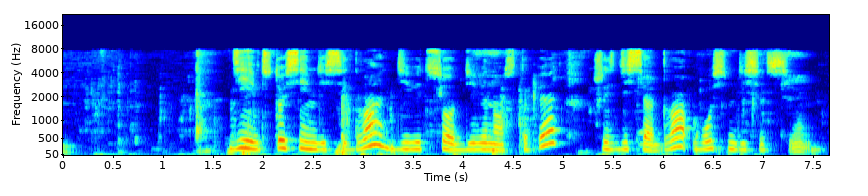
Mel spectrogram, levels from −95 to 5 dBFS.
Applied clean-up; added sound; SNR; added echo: classical method log-MMSE.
